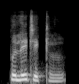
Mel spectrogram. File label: "political", Indian; Dictionary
